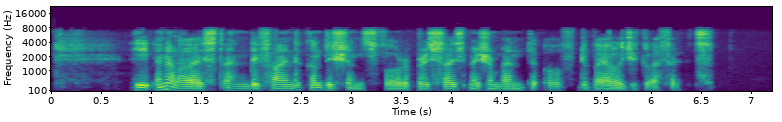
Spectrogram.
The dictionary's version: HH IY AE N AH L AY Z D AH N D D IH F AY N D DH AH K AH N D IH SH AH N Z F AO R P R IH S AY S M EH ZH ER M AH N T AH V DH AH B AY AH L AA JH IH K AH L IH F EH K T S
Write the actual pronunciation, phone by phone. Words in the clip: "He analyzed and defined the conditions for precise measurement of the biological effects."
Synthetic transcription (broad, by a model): HH IY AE N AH L AY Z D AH N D D IH F AY N D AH K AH N D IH SH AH N S F AO R P R IH S AY S M EH ZH ER M AH N T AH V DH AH B AY AH L AA JH IH K AH L IH F EH K T S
